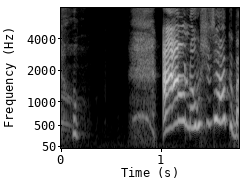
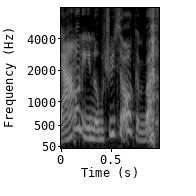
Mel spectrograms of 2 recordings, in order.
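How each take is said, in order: First: Much higher, loud, sing-song innocence; high fake-innocent voice. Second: Said in the usual way. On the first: Circe playing dumb to Odysseus, high and innocent. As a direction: play dumb in a high put-on voice. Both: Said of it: "Seriously, like".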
